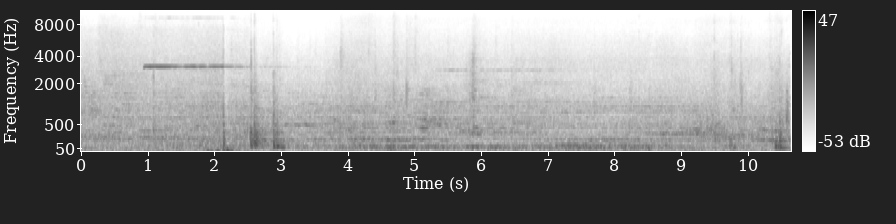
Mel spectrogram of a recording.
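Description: Metro station security checkpoint: a steady high electronic beep lasting over a second about a second in, a couple of knocks just before three seconds, and a shorter beep near six seconds, over a low machine hum and muffled voices.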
